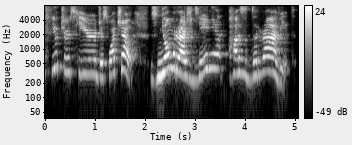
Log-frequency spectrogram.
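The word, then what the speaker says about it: с днём рождения: And notice you don't pronounce it as с днем рождения. This turns into a z because the d is a voiced consonant. So you say с днем рождения.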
